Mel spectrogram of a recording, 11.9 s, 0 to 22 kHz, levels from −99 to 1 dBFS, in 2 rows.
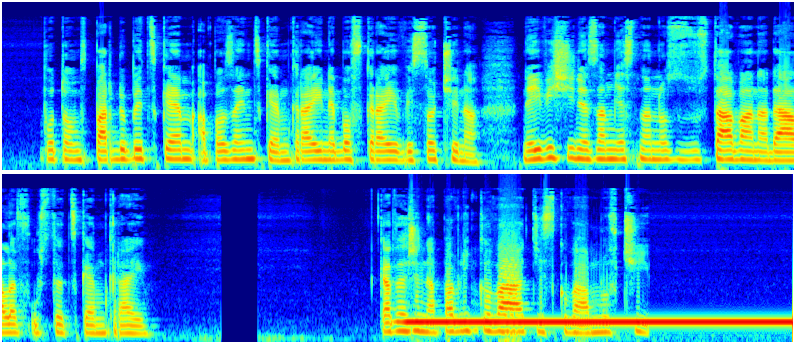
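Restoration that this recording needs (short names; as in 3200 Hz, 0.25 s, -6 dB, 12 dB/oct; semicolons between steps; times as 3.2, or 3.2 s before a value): clip repair -7.5 dBFS; notch 370 Hz, Q 30; room tone fill 7.58–7.86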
